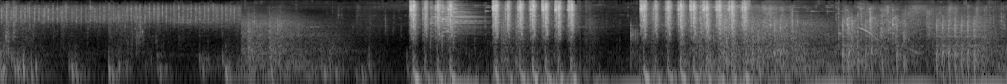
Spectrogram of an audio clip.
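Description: Automatic weapon fire in the video game Rainbow Six Siege, loud rapid bursts of close gunshots with a short gap between sprays, preceded by quieter scattered in-game sounds.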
